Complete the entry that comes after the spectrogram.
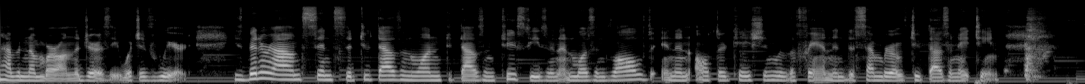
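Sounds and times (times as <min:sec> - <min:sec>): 
speech: 0:00.0 - 0:10.5
person sneezing: 0:10.1 - 0:10.6.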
